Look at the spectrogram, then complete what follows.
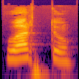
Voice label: "warttu", Archi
